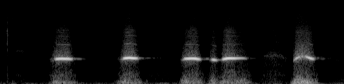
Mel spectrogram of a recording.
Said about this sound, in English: I need a bit of introduction, so maybe a bit of a whistling beat.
